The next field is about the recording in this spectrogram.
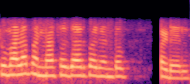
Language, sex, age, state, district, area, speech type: Marathi, female, 18-30, Maharashtra, Nagpur, urban, conversation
